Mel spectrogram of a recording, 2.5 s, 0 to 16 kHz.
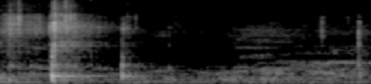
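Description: Two short clicks about half a second apart, the first louder, as a small plastic bottle of 6 mm airsoft BBs is set down on a table while the pistol's magazine is handled.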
